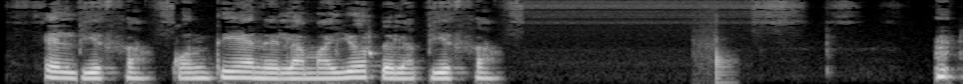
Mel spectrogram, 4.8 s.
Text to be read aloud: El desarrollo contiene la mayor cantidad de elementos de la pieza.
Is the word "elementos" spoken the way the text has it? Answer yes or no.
no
